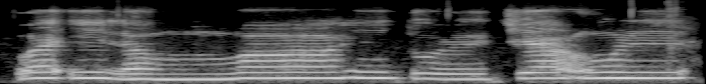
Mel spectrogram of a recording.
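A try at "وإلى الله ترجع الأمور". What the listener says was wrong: Tur, jangan tur. Bila tarik tur, dia jadi nipis. Wa ilallahi turja'ul umur.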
